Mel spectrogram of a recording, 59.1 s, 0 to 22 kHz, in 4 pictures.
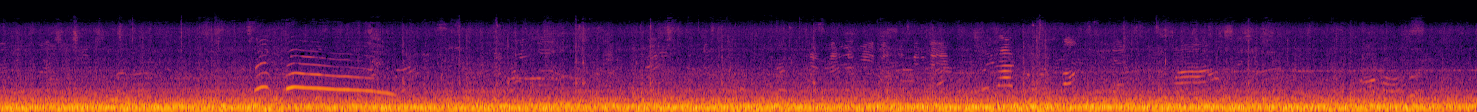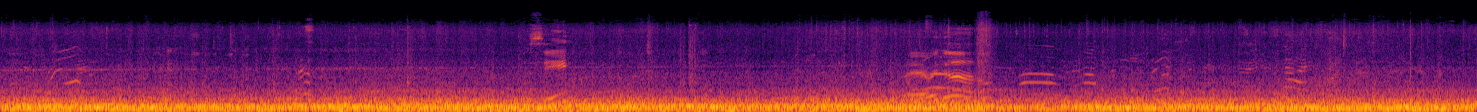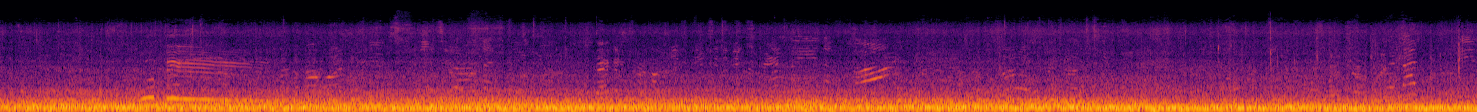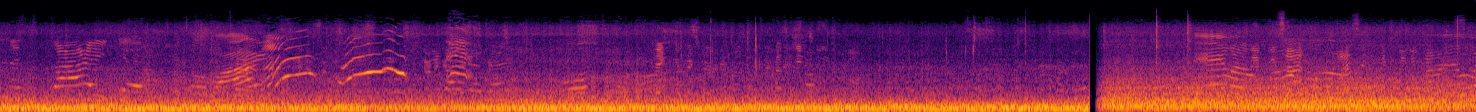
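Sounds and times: jet engines roaring in cabin: 0.0 - 59.0.

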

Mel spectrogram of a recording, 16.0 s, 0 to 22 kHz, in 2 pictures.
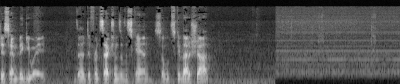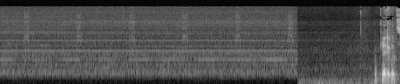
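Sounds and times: scanner humming with steady tones: 4.2 - 15.4.

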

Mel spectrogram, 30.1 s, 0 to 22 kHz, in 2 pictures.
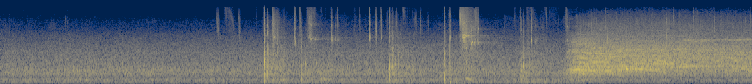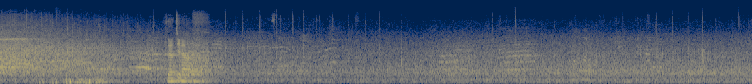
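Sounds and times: ball bouncing on hard court: 5.2 - 6.8, 7.4 - 9.6, 10.4 - 11.0
tennis racket hitting ball: 5.2 - 9.7, 10.3 - 11.0
crowd applause and cheering: 11.3 - 18.3.

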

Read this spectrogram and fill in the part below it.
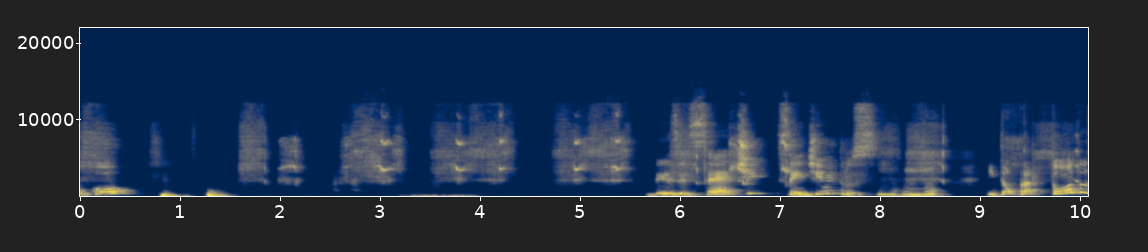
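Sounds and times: marker scratching on paper: 0.0 - 7.7, 8.3 - 10.0.

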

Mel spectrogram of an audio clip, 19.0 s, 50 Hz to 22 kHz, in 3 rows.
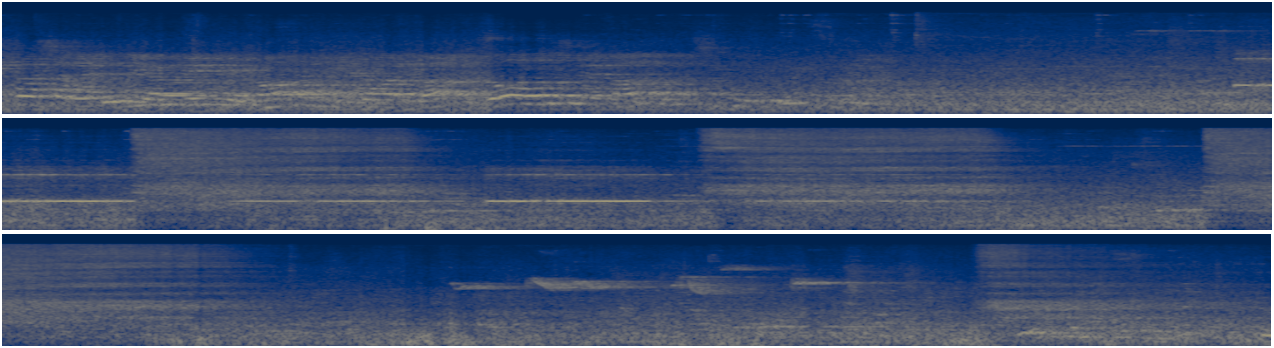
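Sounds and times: electronic warning beep: 6.2 - 11.1
train doors hissing: 6.4 - 19.0.

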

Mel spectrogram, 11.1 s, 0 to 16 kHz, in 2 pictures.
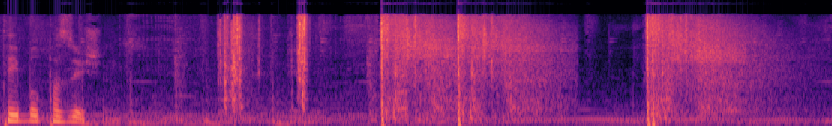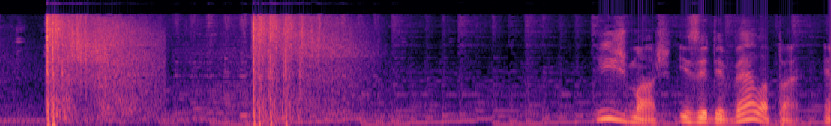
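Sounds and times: faint background music: 0.0 - 11.0
assault rifle shots: 1.4 - 8.1.

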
